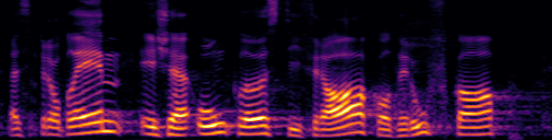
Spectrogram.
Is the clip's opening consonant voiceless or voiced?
voiceless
